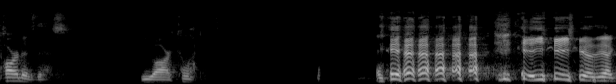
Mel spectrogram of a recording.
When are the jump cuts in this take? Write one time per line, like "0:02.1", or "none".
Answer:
0:01.3
0:03.2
